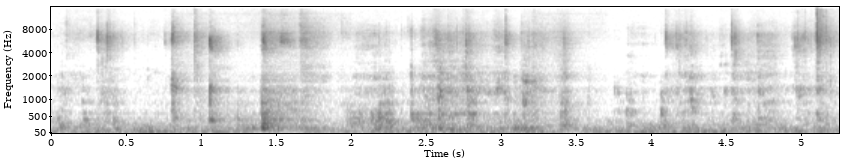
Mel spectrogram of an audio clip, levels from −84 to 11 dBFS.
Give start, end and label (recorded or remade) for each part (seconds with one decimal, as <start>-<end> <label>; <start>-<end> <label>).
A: 0.0-0.8 recorded; 0.8-2.0 remade; 2.0-3.2 recorded; 3.2-3.7 remade; 3.7-5.3 recorded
